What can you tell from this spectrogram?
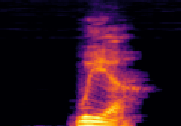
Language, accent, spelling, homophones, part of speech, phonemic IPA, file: English, Australia, weir, Wear / we're / ware, noun / verb, /wɪə̯/, En-au-weir.ogg
- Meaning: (noun) 1. An adjustable dam placed across a river to regulate the flow of water downstream 2. A fence placed across a river to catch fish 3. Seaweed; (verb) To put a weir, or weirs (in a river)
